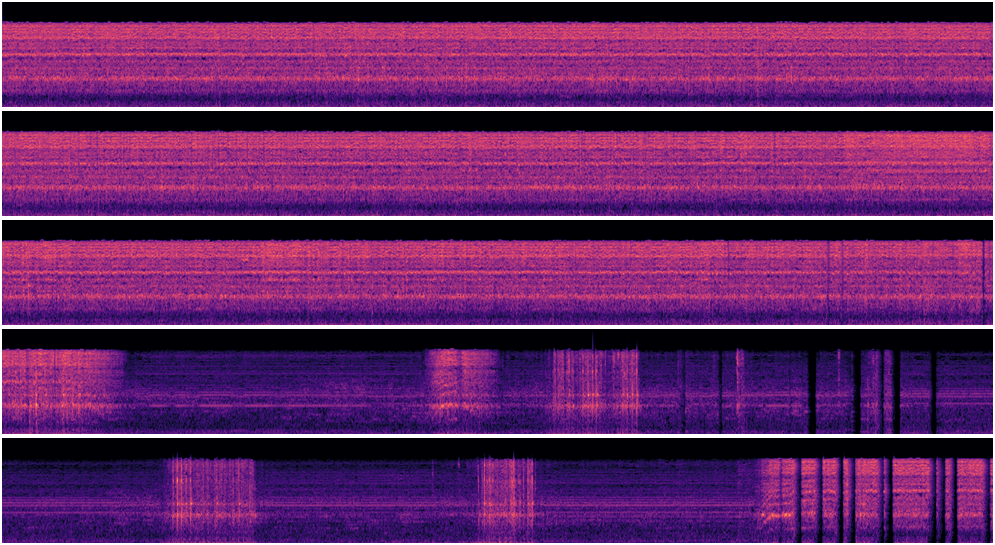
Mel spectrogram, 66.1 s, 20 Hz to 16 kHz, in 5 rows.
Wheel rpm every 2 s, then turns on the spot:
160, 160, 160, 160, 160, 160, 160, 160, 160, 160, 160, 160, 160, 160, 160, 160, 160, 160, 160, 170, 110, 0, 10, 20, 10, 10, 0, 10, 0, 10, 0, 120, 160.
46-52 54-56 58-60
